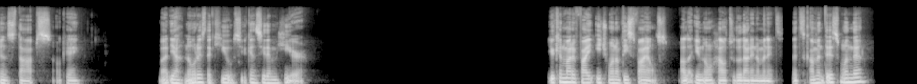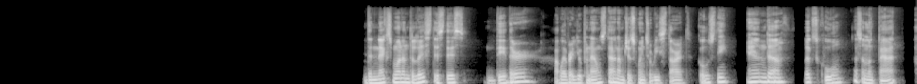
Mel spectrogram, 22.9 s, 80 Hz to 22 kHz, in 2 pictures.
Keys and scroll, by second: 1.4 super+Tab, 10.0 g, 19.9 super+q.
